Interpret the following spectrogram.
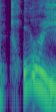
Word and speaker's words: Torii: It's a hard O and then the kind of rolled R and then the two I's make an E, so it's a Torii gate, right? You hold it a little bit.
